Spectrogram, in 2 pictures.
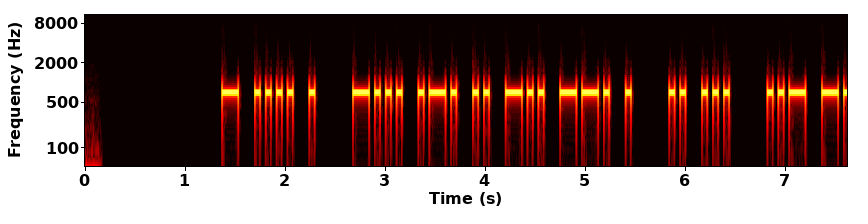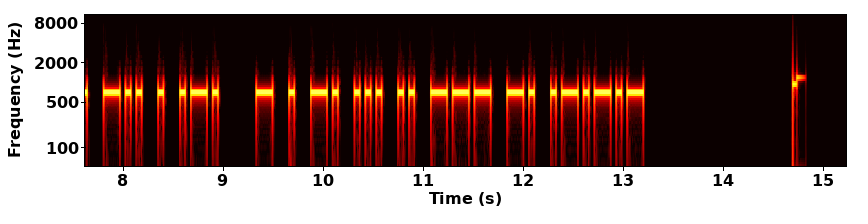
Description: Morse code, heard as a keyed tone, about 22 wpm, 700 Hz. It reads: THE BRIDGE IS UNDER TENSION.
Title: Sentences from Top 1600 Words 22wpm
